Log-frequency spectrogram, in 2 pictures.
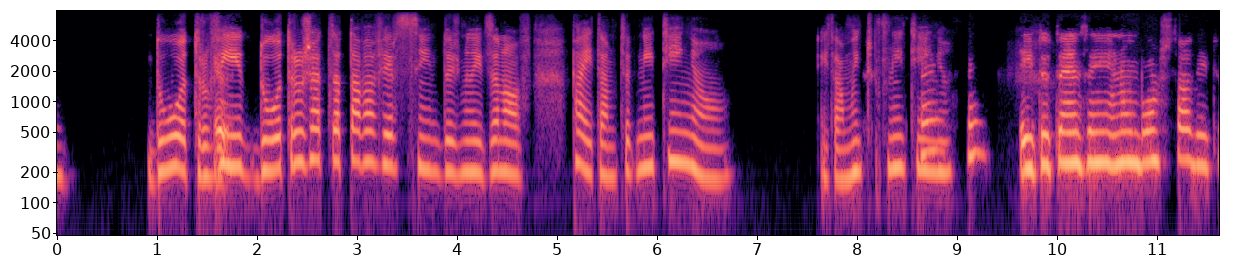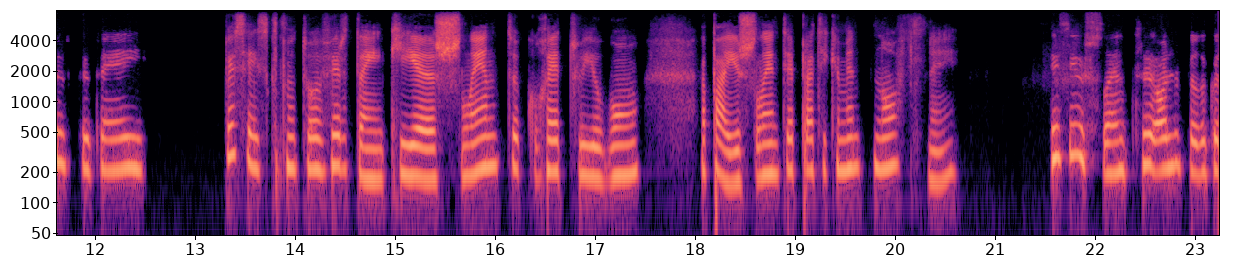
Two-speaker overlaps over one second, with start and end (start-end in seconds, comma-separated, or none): none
